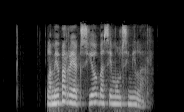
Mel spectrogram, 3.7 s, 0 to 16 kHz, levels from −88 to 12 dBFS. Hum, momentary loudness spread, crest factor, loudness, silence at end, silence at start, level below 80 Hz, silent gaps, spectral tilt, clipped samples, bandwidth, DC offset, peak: none; 12 LU; 18 dB; -16 LUFS; 0.75 s; 0.95 s; -60 dBFS; none; -2.5 dB/octave; under 0.1%; 8 kHz; under 0.1%; -2 dBFS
